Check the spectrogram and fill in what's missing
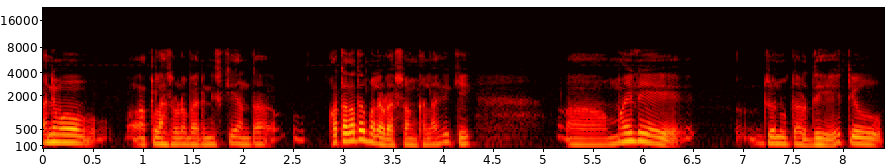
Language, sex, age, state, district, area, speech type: Nepali, male, 45-60, West Bengal, Darjeeling, rural, spontaneous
